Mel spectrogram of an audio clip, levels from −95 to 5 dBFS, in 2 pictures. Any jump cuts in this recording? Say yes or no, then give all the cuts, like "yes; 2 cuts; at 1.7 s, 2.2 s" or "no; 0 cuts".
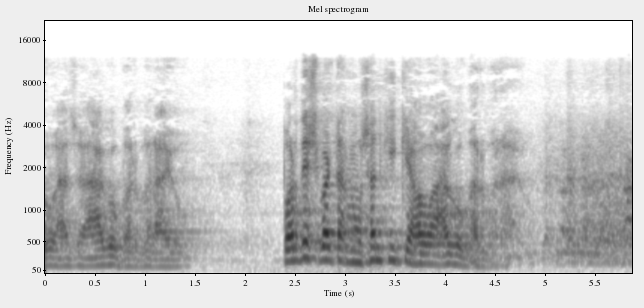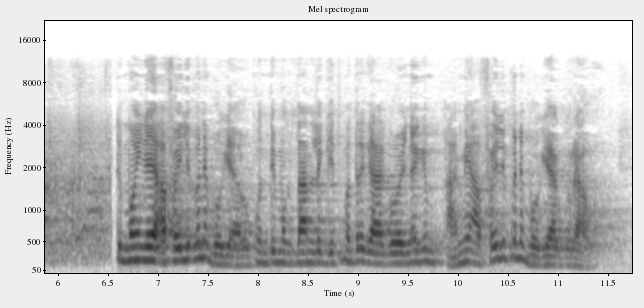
yes; 1 cut; at 6.5 s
